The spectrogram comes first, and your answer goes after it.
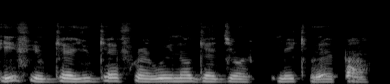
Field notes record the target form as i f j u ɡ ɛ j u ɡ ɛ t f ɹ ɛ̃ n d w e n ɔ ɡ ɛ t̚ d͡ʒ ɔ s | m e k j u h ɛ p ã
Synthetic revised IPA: i f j u ɡ ɛ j u ɡ ɛ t f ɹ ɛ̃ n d w e n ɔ ɡ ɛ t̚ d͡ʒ ɔ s | m e k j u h ɛ p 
